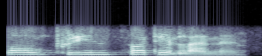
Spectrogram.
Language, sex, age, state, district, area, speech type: Bodo, female, 18-30, Assam, Chirang, urban, conversation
